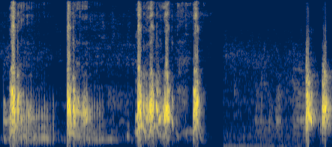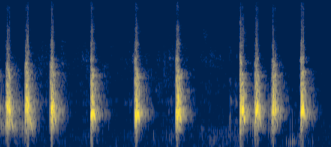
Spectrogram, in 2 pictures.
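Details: Boston Terrier barking: sharp, mid-pitched barks in quick bursts, first three clustered loud barks, a short quiet pause with faint low murmuring, then a steady run of single and paired barks roughly every half second.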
